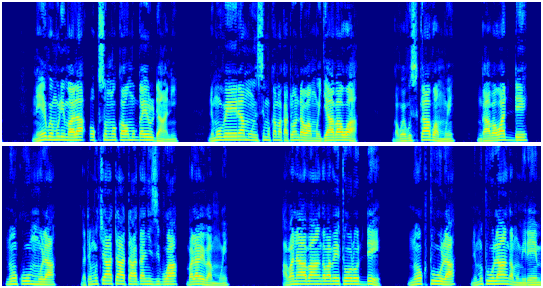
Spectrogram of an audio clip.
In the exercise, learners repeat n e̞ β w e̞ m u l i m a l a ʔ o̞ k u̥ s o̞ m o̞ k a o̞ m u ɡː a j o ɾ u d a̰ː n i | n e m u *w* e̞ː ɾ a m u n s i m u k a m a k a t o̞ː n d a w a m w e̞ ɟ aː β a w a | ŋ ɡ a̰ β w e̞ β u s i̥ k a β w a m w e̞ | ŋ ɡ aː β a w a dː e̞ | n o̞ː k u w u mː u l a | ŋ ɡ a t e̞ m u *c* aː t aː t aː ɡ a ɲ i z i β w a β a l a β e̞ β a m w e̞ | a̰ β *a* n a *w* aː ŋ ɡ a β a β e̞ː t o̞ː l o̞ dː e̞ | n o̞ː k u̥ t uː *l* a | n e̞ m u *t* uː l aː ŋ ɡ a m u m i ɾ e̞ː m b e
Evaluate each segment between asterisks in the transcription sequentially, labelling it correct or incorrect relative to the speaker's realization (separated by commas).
incorrect, correct, correct, incorrect, correct, correct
